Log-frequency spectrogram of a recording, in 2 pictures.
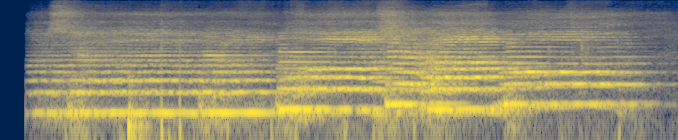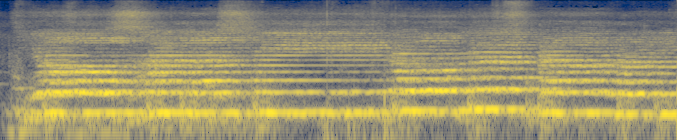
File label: Tenor; El Nacimiento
